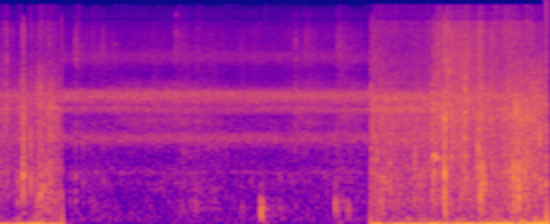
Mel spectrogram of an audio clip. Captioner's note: insects chirp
